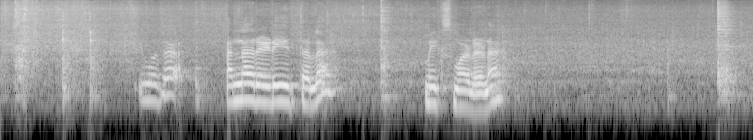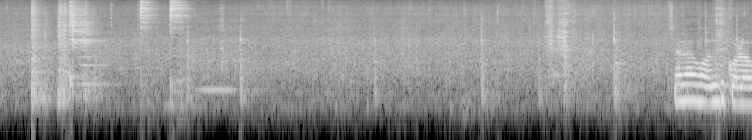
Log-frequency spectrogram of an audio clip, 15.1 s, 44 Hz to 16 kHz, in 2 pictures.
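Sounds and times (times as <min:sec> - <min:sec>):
vegetables and rice sizzling in pan: 0:00.0 - 0:15.0
metal spoon scraping a pan: 0:08.1 - 0:10.2, 0:12.4 - 0:13.8, 0:14.5 - 0:15.0.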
